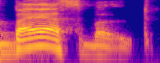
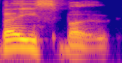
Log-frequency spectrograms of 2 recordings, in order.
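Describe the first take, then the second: First: Bass is said to rhyme with mass. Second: Bass is said to rhyme with face. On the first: It names the fish. The speaker calls it right. "That's a fish" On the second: It names the musical low voice or instrument. The speaker calls it wrong. "you're not fishing for anything musical. It is not a damn bass boat"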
